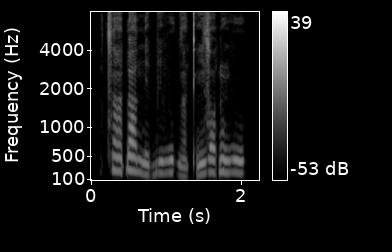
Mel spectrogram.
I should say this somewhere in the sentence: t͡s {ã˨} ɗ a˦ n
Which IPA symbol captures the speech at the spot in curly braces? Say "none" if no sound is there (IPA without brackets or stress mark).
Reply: ã˦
